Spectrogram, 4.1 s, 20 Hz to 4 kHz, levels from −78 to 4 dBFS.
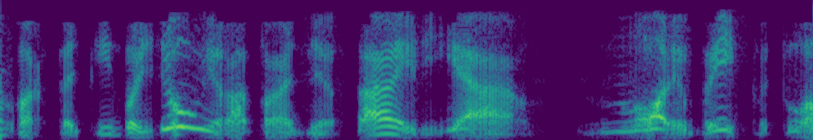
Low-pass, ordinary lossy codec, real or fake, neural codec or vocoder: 3.6 kHz; MP3, 32 kbps; fake; autoencoder, 44.1 kHz, a latent of 192 numbers a frame, MeloTTS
